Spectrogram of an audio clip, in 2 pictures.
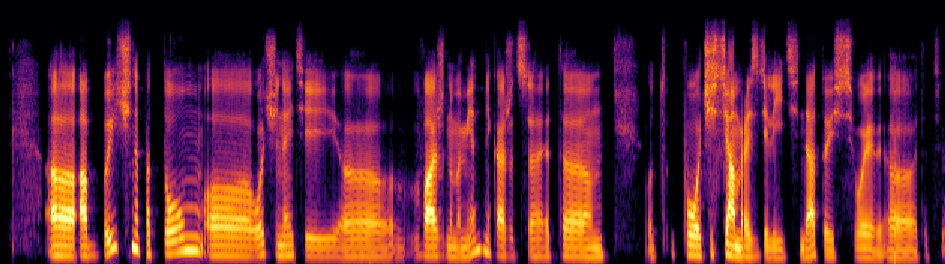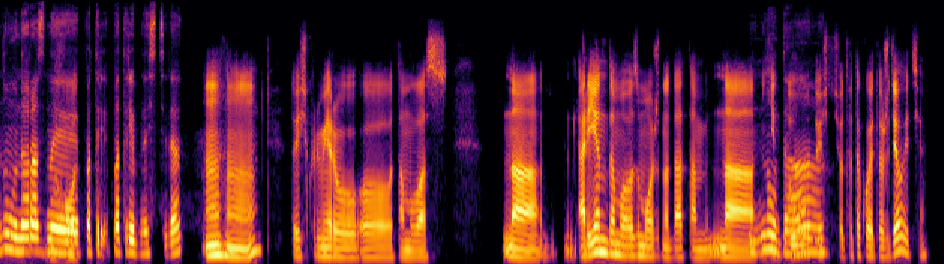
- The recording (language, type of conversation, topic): Russian, unstructured, Как вы обычно планируете бюджет на месяц?
- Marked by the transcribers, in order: tapping; drawn out: "Ну да"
